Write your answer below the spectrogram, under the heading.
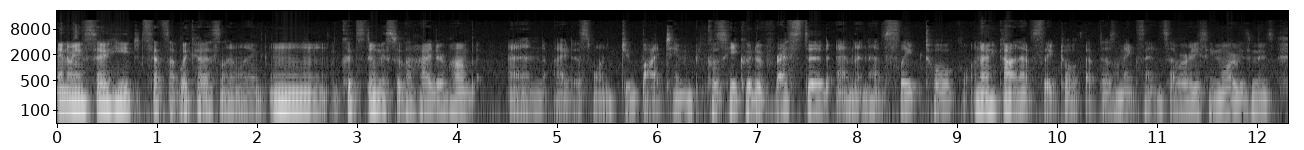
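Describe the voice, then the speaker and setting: A man with an Australian accent, fairly low in pitch, with ordinary pitch variation and hardly any pauses, over noticeable background noise. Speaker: gaming commentator. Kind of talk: game commentary narration. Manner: casual, rambling and fast.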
